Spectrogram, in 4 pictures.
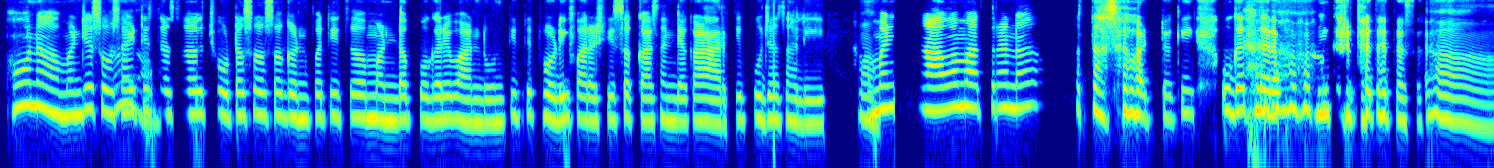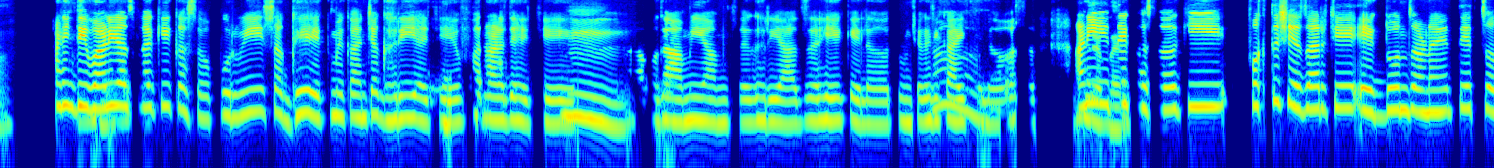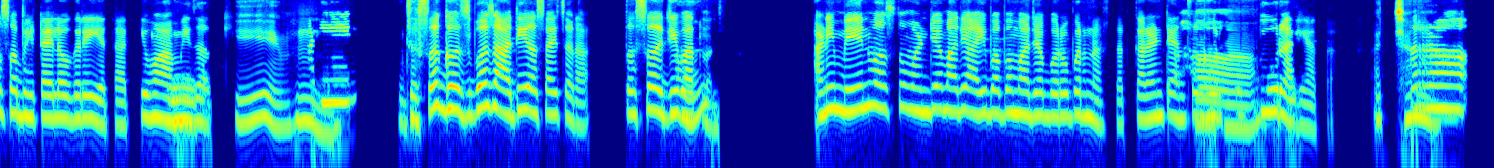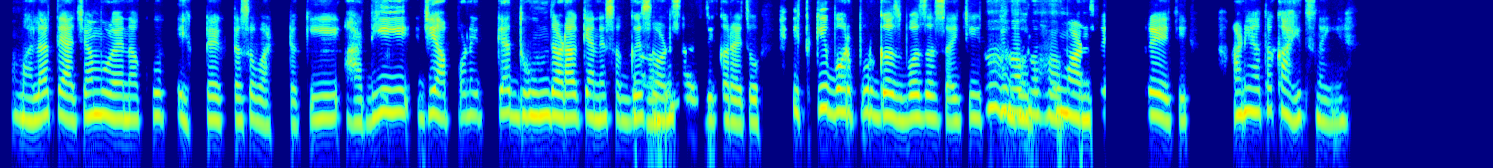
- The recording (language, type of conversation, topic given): Marathi, podcast, एकटेपणा भासू लागल्यावर तुम्ही काय करता?
- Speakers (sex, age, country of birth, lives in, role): female, 30-34, India, India, host; female, 45-49, India, India, guest
- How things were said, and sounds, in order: other background noise; mechanical hum; distorted speech; laughing while speaking: "तसं वाटतं की उगाच करायचं म्हणून करत आहेत तसं"; tapping; chuckle; unintelligible speech; in English: "मेन"; alarm; static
